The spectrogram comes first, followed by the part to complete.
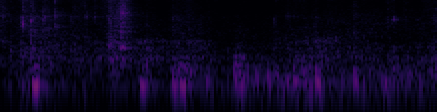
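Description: Faint rustling and a few light knocks as items are handled and a handbag is rummaged through.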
